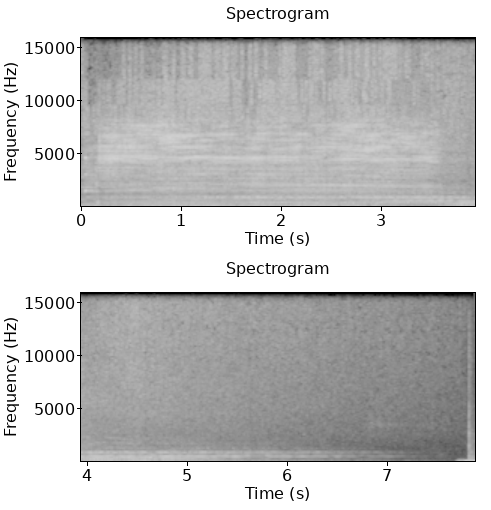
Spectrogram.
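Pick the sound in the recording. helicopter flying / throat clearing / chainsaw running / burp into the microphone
helicopter flying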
